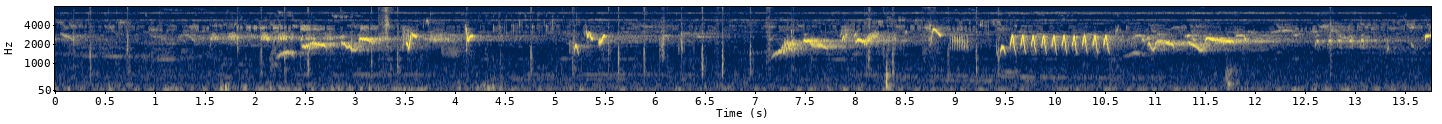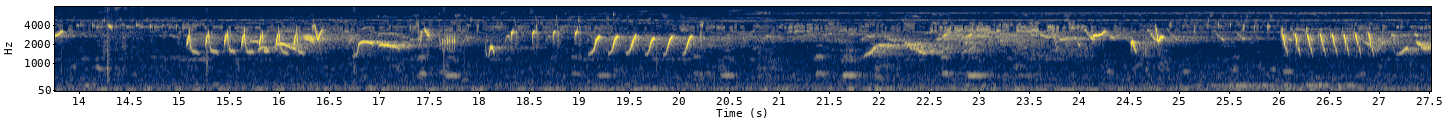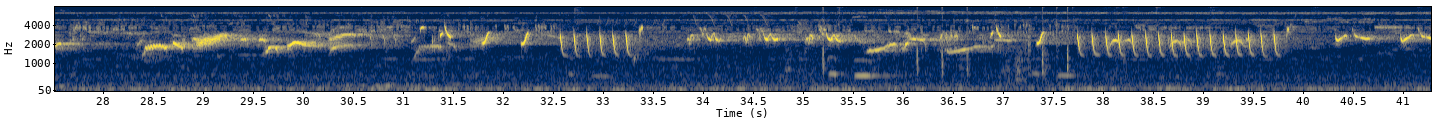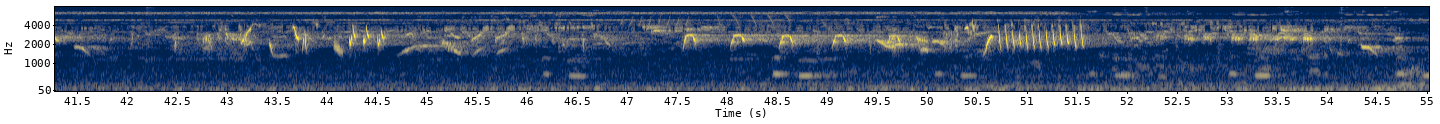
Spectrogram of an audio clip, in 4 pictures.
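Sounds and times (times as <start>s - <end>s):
birds singing: 0.0s - 55.0s.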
